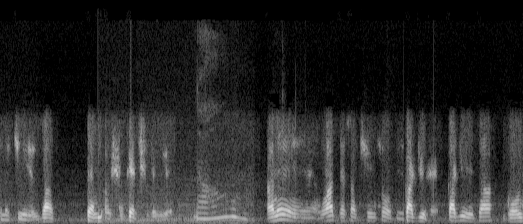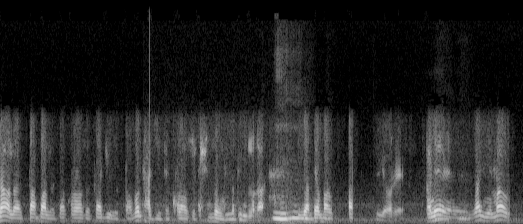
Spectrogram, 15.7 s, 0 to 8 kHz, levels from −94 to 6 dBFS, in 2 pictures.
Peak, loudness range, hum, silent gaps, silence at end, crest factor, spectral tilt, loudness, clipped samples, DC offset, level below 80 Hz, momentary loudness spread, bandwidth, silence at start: 0 dBFS; 3 LU; none; none; 0.2 s; 20 dB; -8 dB/octave; -21 LUFS; under 0.1%; under 0.1%; -56 dBFS; 13 LU; 7.2 kHz; 0 s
